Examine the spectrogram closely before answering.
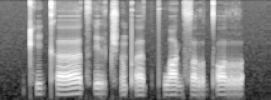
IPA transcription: kʰ i kʰ ɜː t͡sʼ i r t͡ʃʼ ə̃ pʼ ɜː t pʰ w ɑ ɡ s ɔ r tʼ ɔ r

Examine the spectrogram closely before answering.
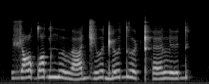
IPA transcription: ʒ ø˧˥˧ dˤ o˥ d ŋ ɯ˦˨ ð a˩˥ d͡ʒ ɯ˧˥˧ d ɳ ɯ˥ d ɯ˦˨ ʈʰ ɛ˧˥ l ɪ˧˥ d

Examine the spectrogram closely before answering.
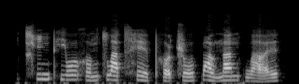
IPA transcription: t͡ɕʰ i˥ ŋ pʰ j o˥ ʊ̯ x ɤ˧˥ ŋ t͡s w ä˥˧ t͡sʰ e˥˩ ɪ̯ pʰ ɤ̰˨˩ ʈ͡ʂ o˧˥ ʊ̯ p ɑ˥˩ ʊ̯ n̪ a˥ n k w a̰˨˩˦ ɪ̯

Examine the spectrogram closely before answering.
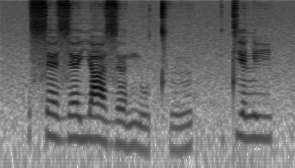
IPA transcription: s ɛ˦˨ z ɛ˦ j a˦˨ z ə˧˩˧ n u˩ tʰ ɯ˩˧ | tʲ ɛ˦ l i˦

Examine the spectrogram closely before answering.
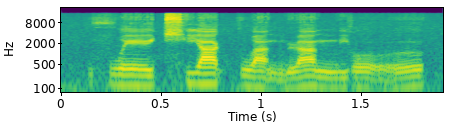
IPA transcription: f w e˧˥ ɪ̯ t͡ɕʰ j ä˥ k w a̰˨˩ n ɻ ä˥˩ n̪ j o̰˨˩˦ ʊ̯

